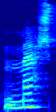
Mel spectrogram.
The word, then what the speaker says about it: mashed: So, mashed potatoes, if you say it fast, the t in mashed disappears.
